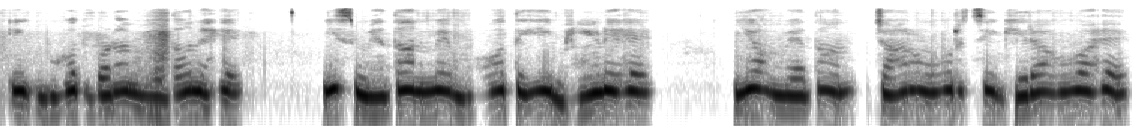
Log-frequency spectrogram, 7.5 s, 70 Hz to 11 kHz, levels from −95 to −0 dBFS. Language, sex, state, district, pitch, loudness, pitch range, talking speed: Hindi, female, Bihar, Saran, 280 Hz, -13 LUFS, 255-290 Hz, 160 wpm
